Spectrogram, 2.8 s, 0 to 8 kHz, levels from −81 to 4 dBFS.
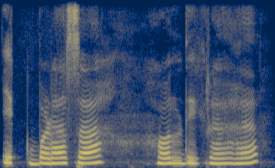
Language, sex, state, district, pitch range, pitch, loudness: Hindi, female, Jharkhand, Palamu, 245-265 Hz, 255 Hz, -14 LUFS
